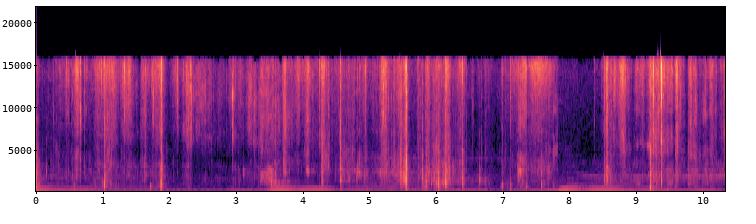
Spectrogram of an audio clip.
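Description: Soft background music with sustained low notes, over scattered clicks and taps from hands handling a cardboard accessory box and its packaging.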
